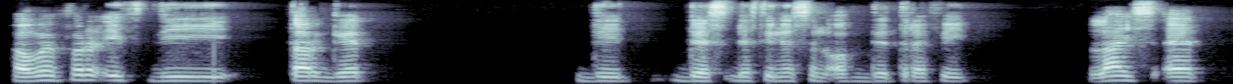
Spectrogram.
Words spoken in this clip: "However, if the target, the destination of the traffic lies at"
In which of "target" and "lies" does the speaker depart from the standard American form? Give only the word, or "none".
lies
